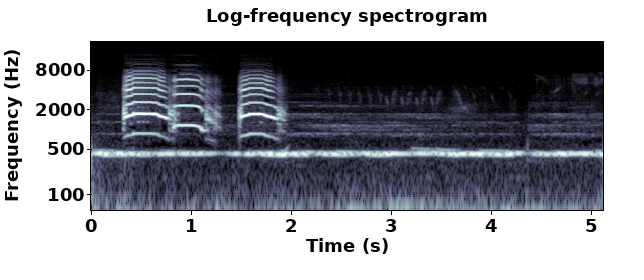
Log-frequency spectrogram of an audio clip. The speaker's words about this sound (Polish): do zobaczenia tuż przy odlatujących żurawiach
